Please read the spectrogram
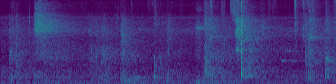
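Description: Indoor tennis rally: a series of sharp racket strikes on the ball and ball bounces on the hard court, ringing in a large hall. The sharpest hit comes a little under five seconds in.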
